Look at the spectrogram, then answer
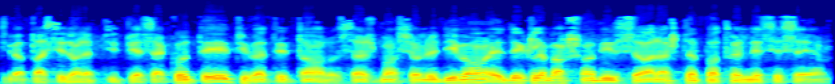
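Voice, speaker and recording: An actor playing a cynical, bullying drug dealer who schemes in slangy, domineering talk, in a French radio crime drama. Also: male voice, rumbling low, lively intonation, fast talker, gravelly, a little hiss or hum, heavily acted. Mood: falsely soothing. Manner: slangy, domineering, falsely soothing. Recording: dull, lo-fi old radio recording.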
